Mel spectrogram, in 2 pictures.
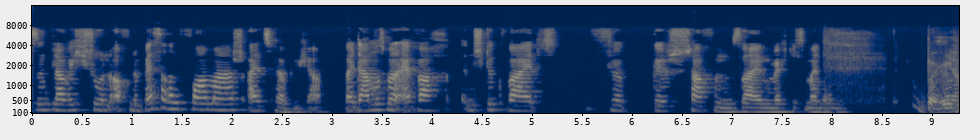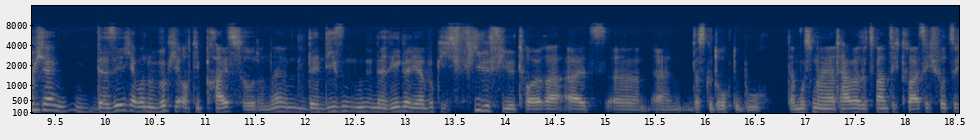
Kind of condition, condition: link, video call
